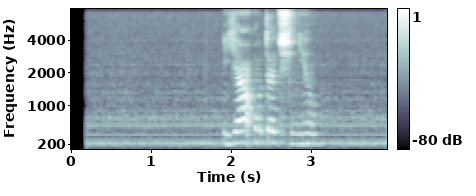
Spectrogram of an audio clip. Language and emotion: Russian, neutral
